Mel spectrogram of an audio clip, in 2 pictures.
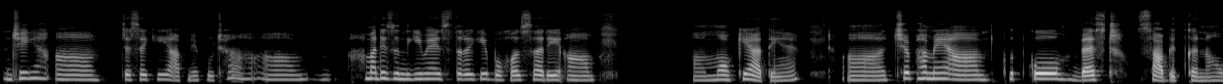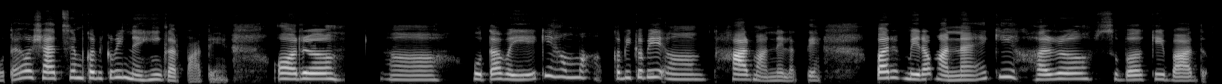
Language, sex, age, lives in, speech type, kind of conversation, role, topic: Hindi, female, 40-44, India, conversation, podcast, guest, Sunrise aur sunset se tum nayi shuruat aur khatam hone ke baare mein kya seekhte ho?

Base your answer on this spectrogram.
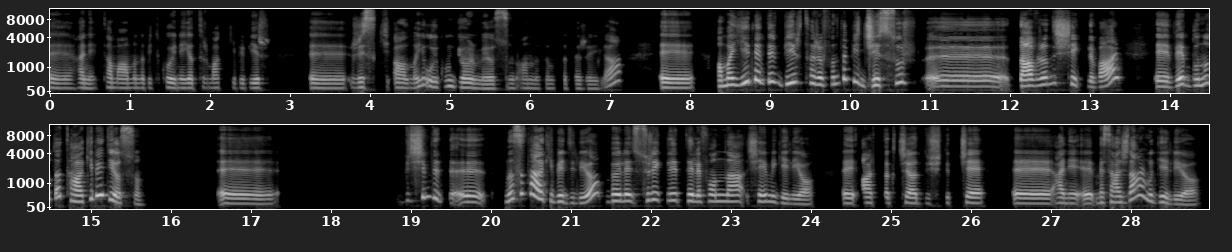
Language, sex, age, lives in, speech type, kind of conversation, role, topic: Turkish, female, 45-49, France, conversation, advice, advisor, Zamana yatırım yapmak yerine kısa vadede para kazanmayı seçersem nelerden vazgeçmiş olurum?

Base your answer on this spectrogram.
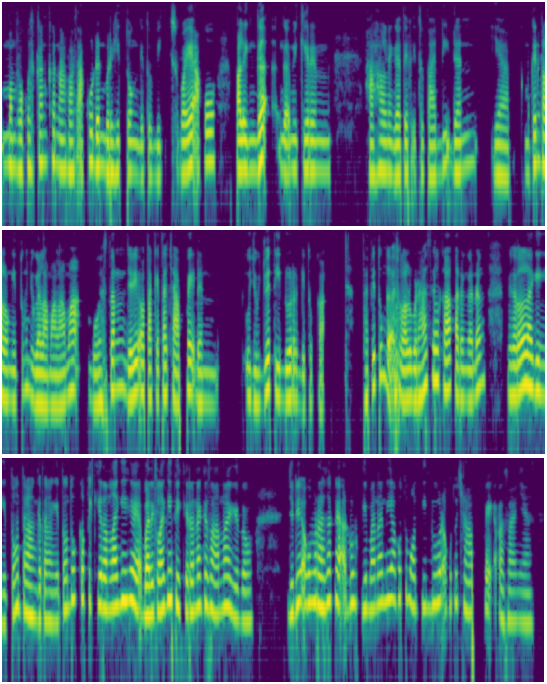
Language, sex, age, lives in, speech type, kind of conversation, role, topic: Indonesian, female, 30-34, Indonesia, conversation, advice, user, Bagaimana pikiran yang berulang membuat Anda sulit tidur?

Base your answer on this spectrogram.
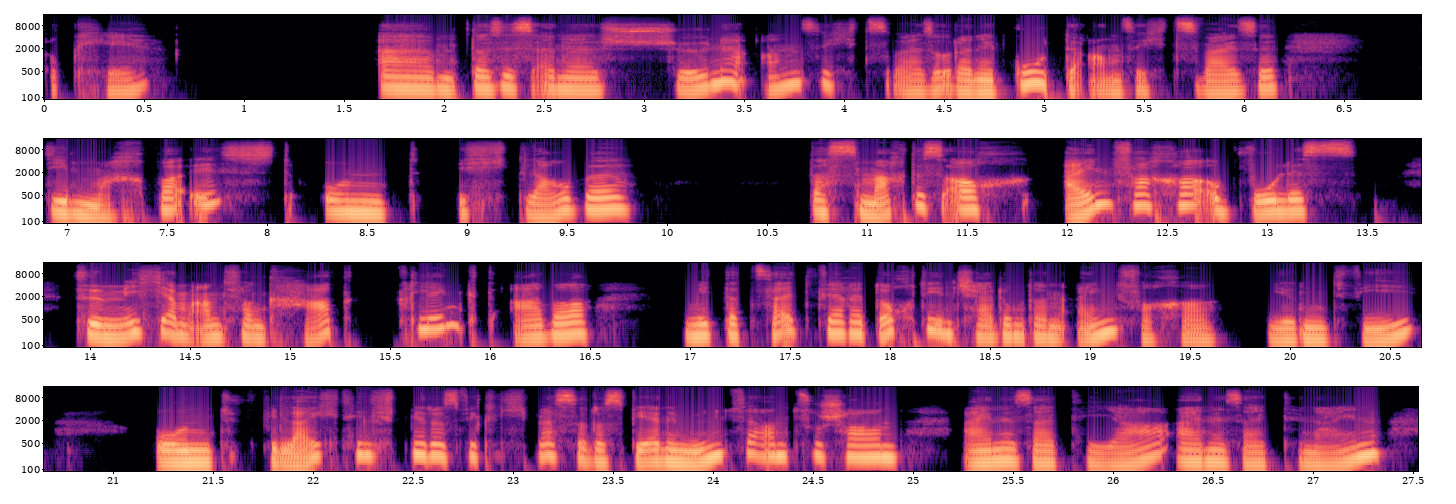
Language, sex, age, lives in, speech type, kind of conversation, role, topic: German, female, 30-34, United States, conversation, advice, user, Wie kann ich alte Gewohnheiten ändern, um mein Selbstbild zu stärken?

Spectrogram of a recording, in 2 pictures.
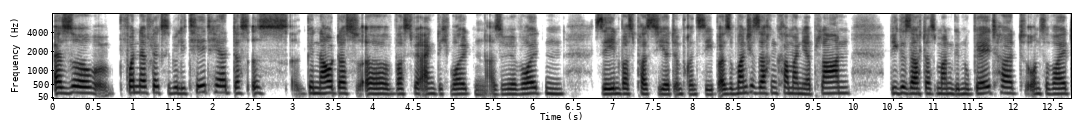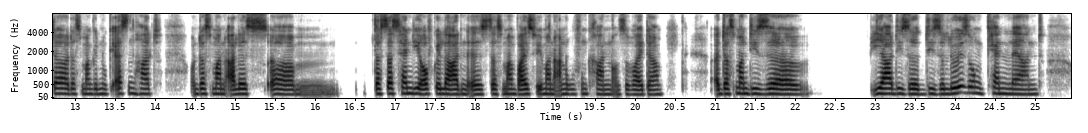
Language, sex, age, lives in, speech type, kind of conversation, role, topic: German, female, 45-49, United States, conversation, podcast, guest, Welchen Rat würdest du einem Reiseneuling geben?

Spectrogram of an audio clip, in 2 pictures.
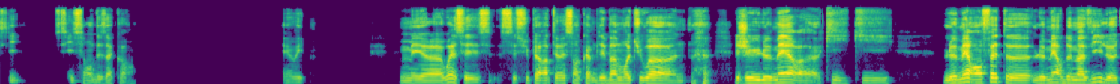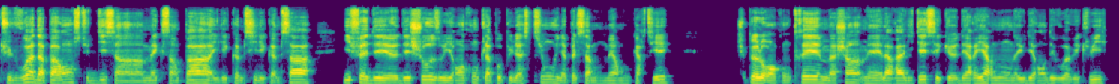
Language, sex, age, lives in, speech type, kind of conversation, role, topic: French, male, 45-49, France, conversation, unstructured, none, Comment la démocratie peut-elle améliorer notre vie quotidienne ?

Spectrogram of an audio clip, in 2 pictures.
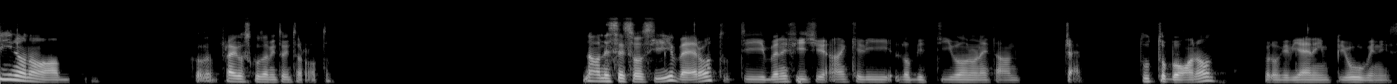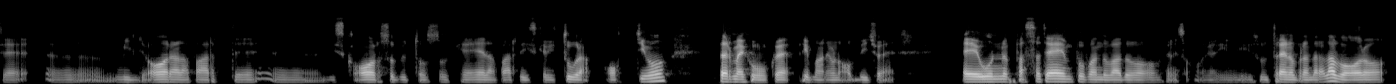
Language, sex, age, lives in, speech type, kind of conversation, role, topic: Italian, male, 25-29, Italy, conversation, unstructured, none, Come reagisci quando qualcuno critica il modo in cui pratichi un hobby?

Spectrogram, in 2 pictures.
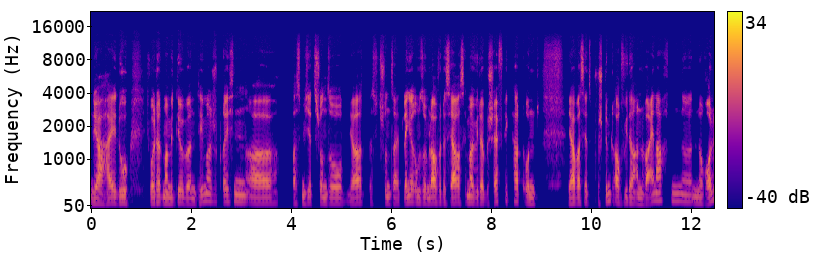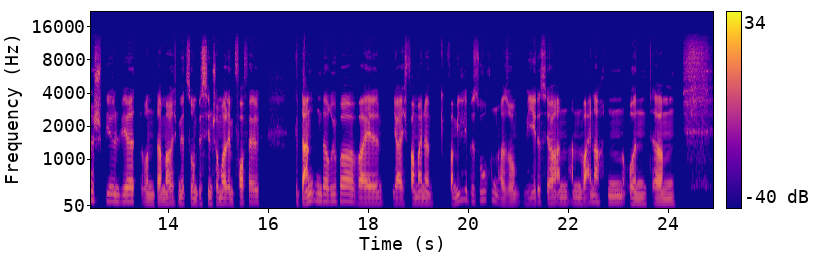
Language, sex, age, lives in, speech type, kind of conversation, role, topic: German, male, 45-49, Germany, conversation, advice, user, Wie kann ich meine persönlichen Grenzen klar setzen und dabei selbstbewusst bleiben?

